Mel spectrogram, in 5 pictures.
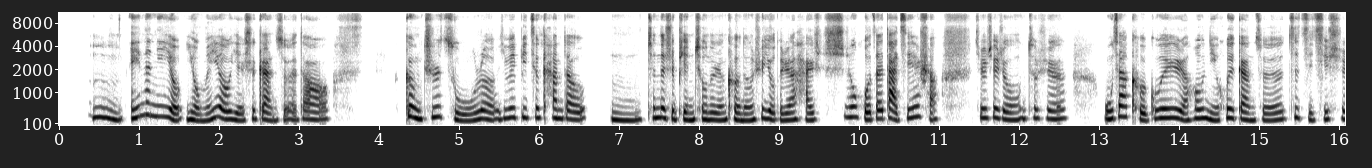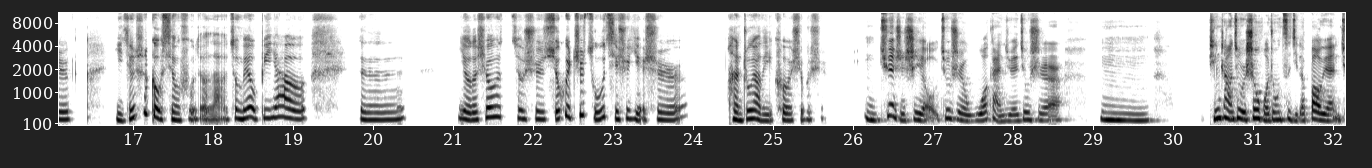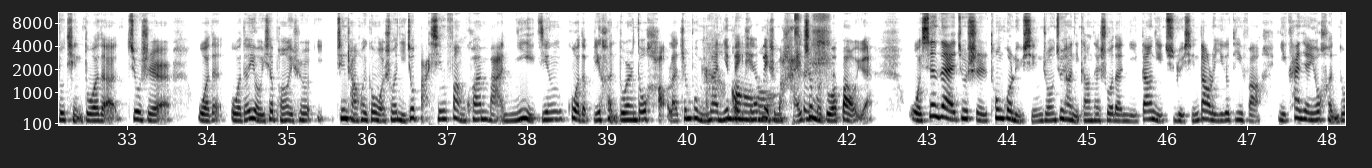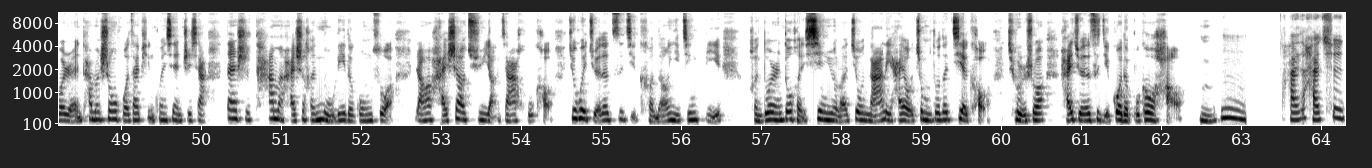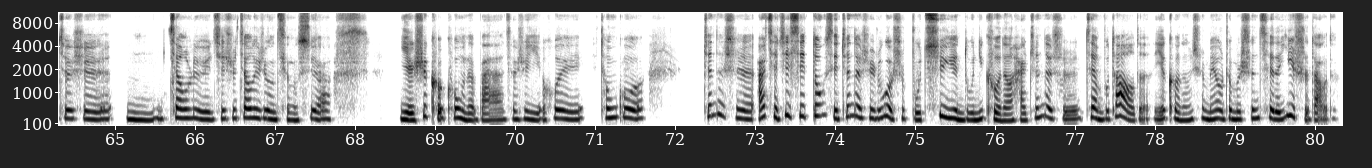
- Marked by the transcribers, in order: teeth sucking; other background noise; teeth sucking; inhale; laughing while speaking: "就是说"; teeth sucking
- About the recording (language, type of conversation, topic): Chinese, podcast, 旅行教给你最重要的一课是什么？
